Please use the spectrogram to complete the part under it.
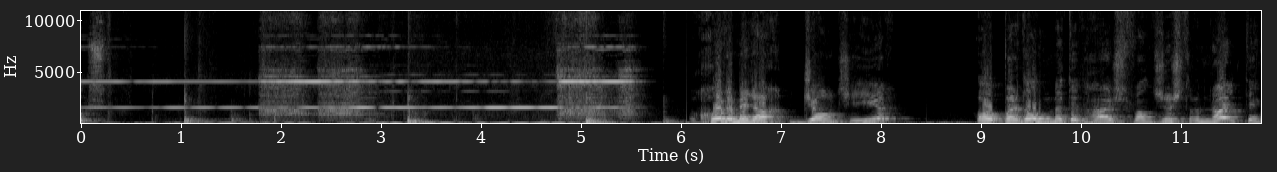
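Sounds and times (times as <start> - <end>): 
telephone bell ringing: 0.0 - 5.8
speech: 6.3 - 8.2, 9.0 - 11.8.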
